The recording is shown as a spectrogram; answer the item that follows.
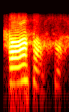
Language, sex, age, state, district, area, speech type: Odia, female, 45-60, Odisha, Sambalpur, rural, conversation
